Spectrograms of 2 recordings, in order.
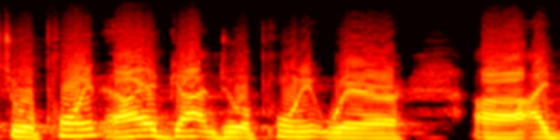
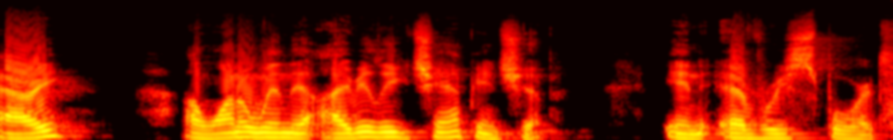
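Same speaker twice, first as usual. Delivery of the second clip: put-on whisper, lower pitch; 3 semitones lower, 4 dB quieter than usual. Recounting the president hugging him at the press conference, retelling a whisper. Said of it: "he whispers in my ear".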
